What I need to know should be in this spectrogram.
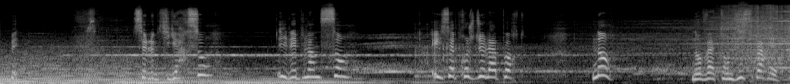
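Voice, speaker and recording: Woman doing scared tourist lady stuck in haunted hotel, highish voice, jumpy and swoopy, horror audio drama, agitated self talk. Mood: frightened, hushed. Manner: breathless, agitated self-talk, from hushed muttering to exasperated calling. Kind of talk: French-language horror audio drama monologue.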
